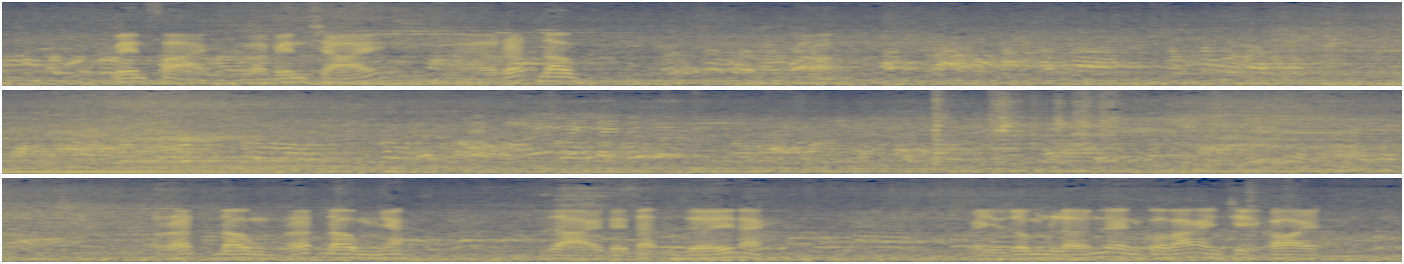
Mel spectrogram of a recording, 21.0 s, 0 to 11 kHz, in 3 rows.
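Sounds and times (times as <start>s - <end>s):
motor traffic rumble: 0.0s - 21.0s
people talking: 0.0s - 21.0s.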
